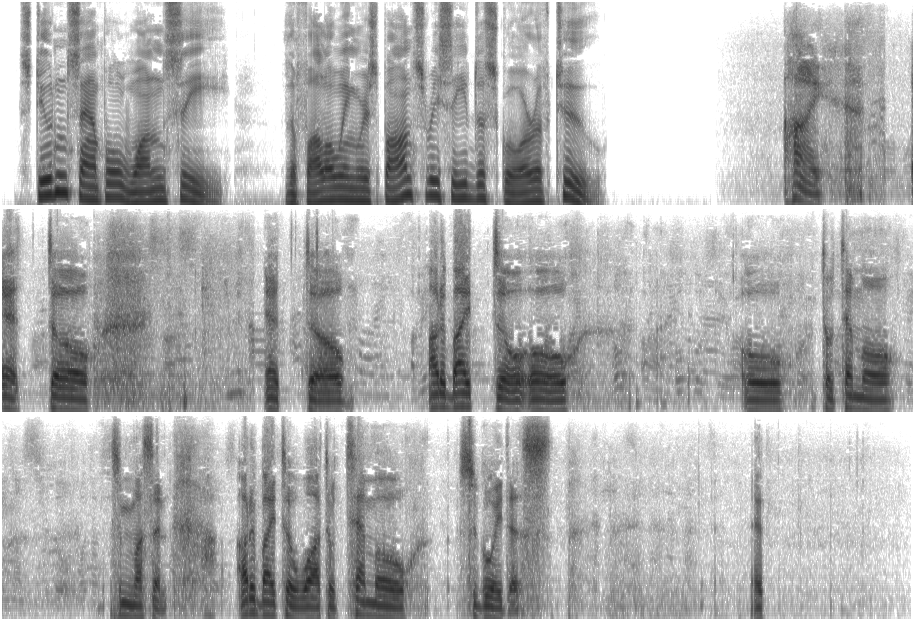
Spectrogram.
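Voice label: japanese conversation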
